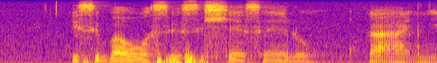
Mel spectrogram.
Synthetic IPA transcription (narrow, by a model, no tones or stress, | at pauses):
isiɓawɔsesiɬɛsɛlɔ | k̬a̰ːɲɛ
